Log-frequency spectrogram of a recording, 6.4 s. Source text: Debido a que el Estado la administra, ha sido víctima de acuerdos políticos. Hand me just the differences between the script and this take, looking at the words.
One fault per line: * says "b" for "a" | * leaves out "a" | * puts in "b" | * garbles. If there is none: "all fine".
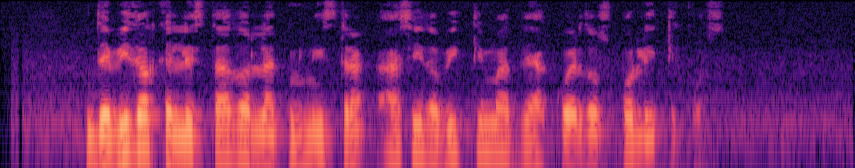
all fine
